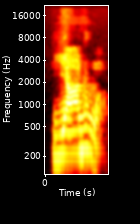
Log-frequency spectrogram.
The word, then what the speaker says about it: Januar: m April May uni since J in do is yach the sound of both these months we'll have year also the sound of yanu so yanu uni Huli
